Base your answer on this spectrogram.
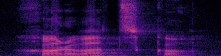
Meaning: Croatia (a country on the Balkan Peninsula in Southeastern Europe)
- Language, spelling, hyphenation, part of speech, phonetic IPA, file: Czech, Chorvatsko, Chor‧vat‧sko, proper noun, [ˈxorvatsko], Cs-Chorvatsko.ogg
